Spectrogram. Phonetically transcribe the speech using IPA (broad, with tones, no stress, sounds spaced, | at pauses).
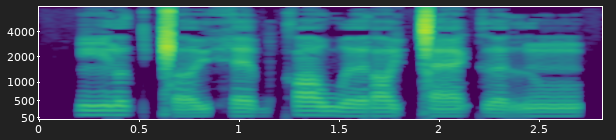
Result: ĩ˥ ɾ ʊ˥ t ǁ ʌ˩˧ y̯ h ɛ˧ b kʰ ɒ˥ w ə˧ ɾ ɒ˥ y̯ ǀ æ˧˥ k ə˧ r ũ˥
